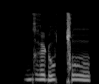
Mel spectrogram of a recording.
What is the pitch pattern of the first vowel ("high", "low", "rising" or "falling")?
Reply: falling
